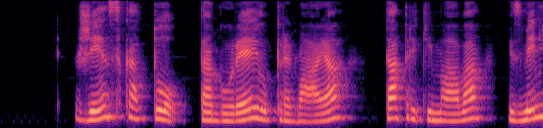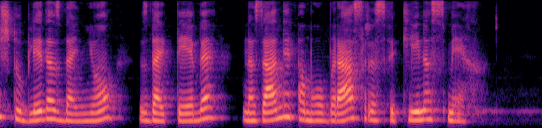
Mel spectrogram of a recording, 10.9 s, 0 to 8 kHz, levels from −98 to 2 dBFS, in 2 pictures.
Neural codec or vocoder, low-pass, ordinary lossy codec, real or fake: codec, 16 kHz, 2 kbps, FunCodec, trained on LibriTTS, 25 frames a second; none; none; fake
